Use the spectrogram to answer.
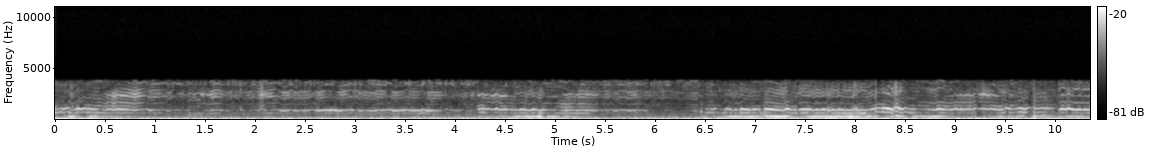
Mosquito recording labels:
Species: Anopheles barbirostris; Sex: female; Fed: blood-fed; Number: one; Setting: cup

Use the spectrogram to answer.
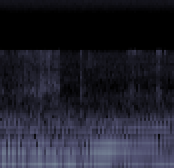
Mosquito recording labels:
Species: no mosquito; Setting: cup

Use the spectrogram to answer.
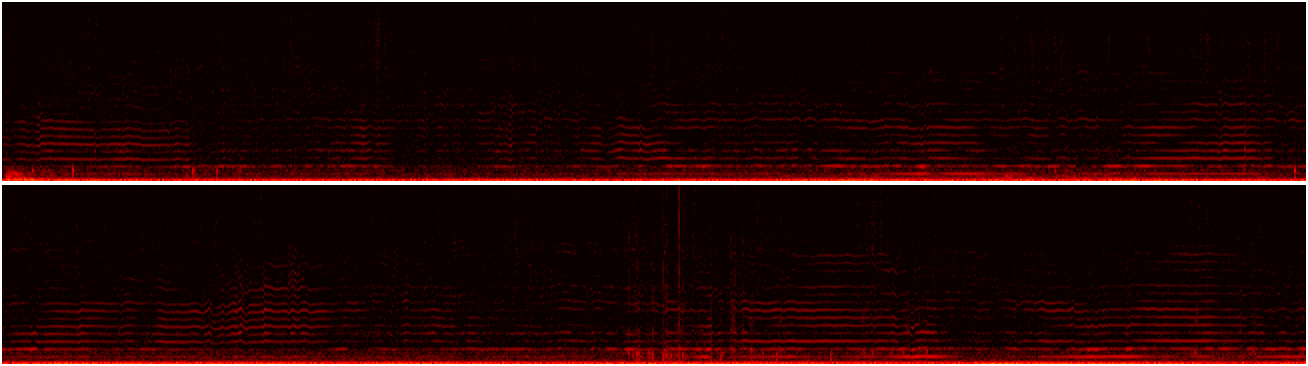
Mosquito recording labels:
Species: Culex quinquefasciatus; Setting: cup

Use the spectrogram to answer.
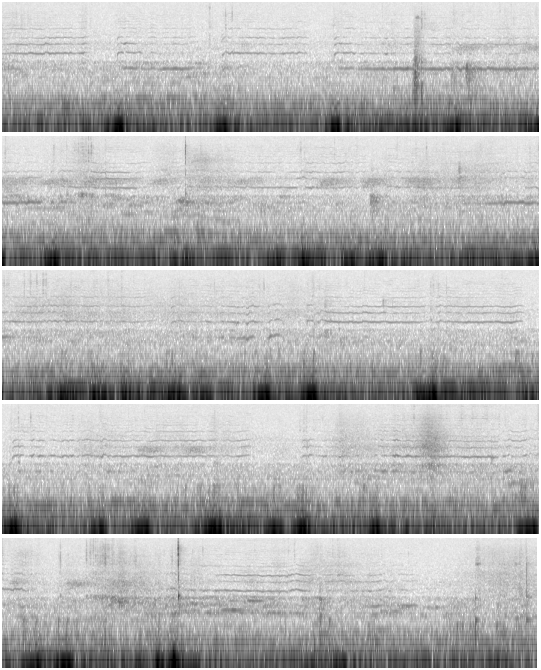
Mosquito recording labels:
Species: Anopheles funestus s.s.; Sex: female; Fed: unfed; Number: one; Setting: cup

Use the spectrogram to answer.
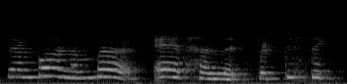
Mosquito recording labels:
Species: no mosquito; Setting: cup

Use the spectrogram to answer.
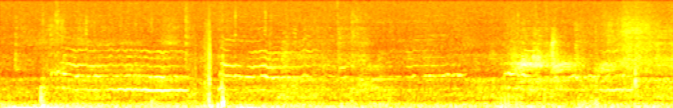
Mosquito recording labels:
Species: Anopheles funestus s.s.; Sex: female; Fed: unfed; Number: one; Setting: cup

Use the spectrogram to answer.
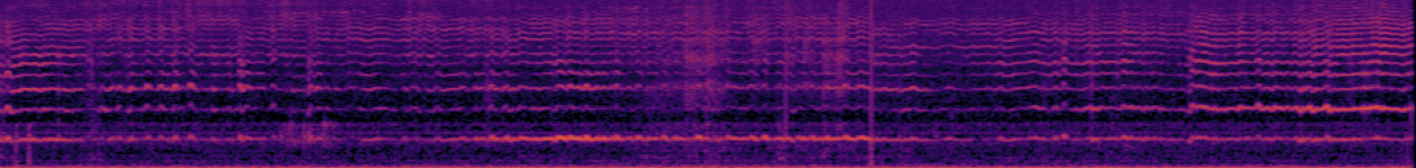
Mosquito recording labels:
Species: Culex quinquefasciatus; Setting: cup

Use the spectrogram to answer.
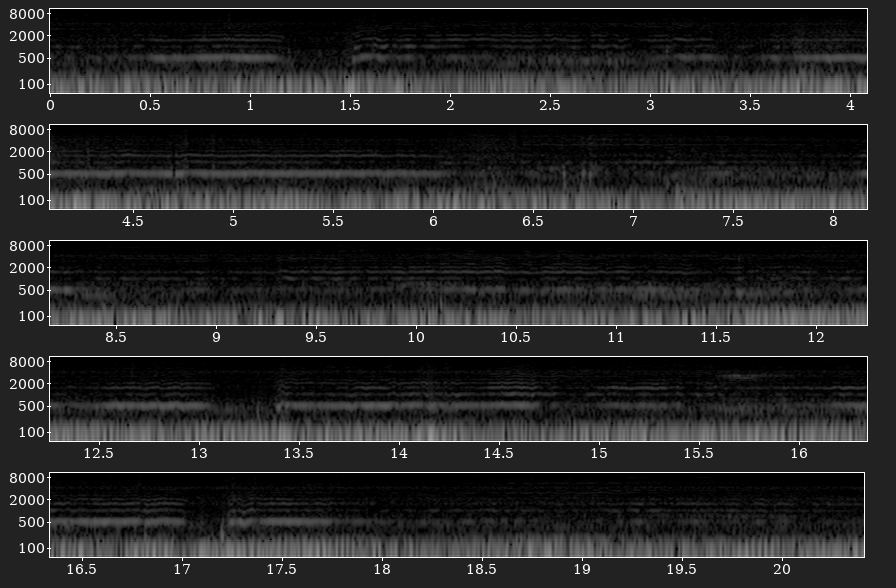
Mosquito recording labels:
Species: Anopheles arabiensis; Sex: female; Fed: unfed; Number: one; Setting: cup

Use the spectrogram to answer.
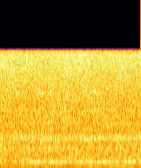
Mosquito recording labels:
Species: Anopheles gambiae s.s.; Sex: female; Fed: unfed; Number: one; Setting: insect culture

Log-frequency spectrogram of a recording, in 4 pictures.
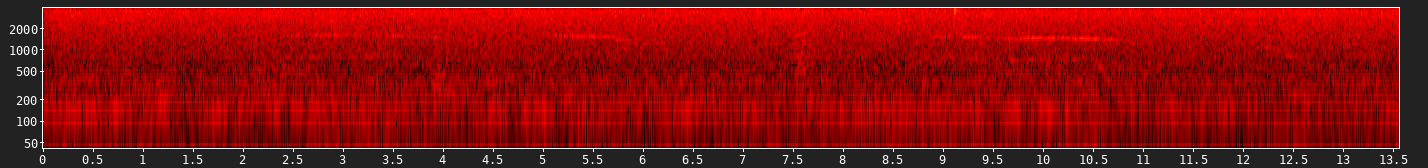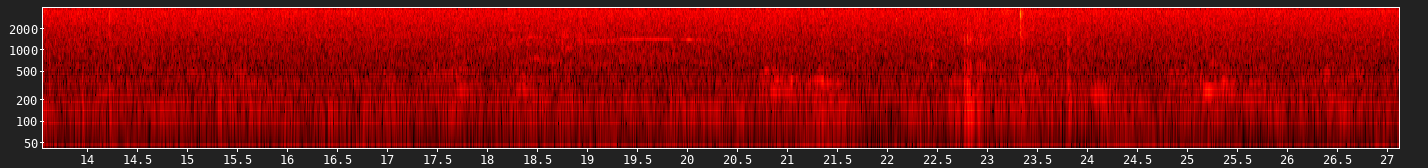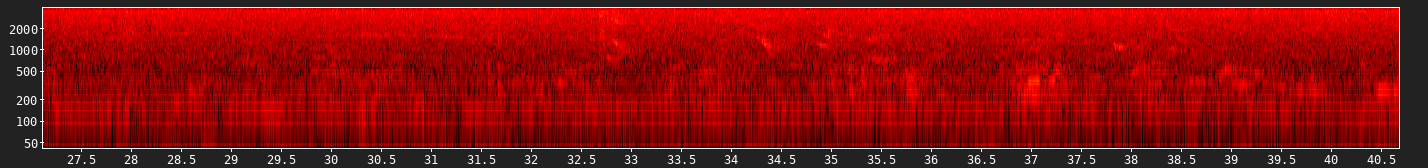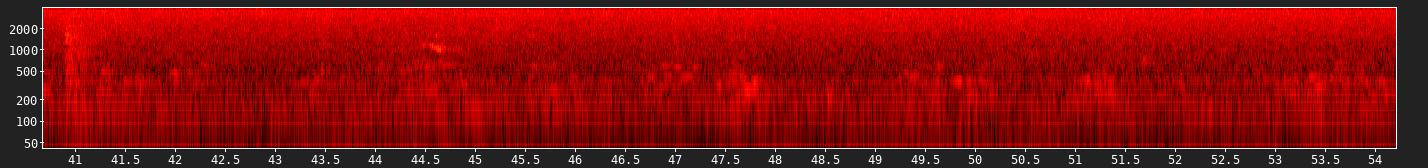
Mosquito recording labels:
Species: no mosquito; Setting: insect culture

